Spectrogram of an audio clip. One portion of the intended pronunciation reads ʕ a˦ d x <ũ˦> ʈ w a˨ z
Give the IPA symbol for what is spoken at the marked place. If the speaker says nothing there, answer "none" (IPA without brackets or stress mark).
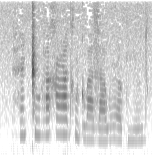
ũ˨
